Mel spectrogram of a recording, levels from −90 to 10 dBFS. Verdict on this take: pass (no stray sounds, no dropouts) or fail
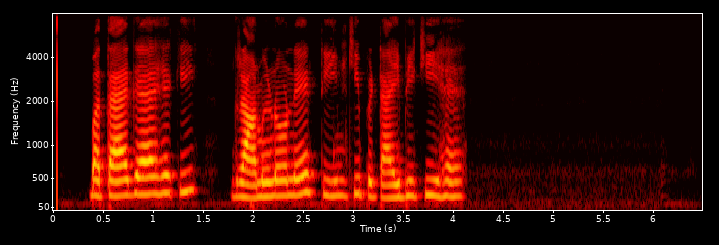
pass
